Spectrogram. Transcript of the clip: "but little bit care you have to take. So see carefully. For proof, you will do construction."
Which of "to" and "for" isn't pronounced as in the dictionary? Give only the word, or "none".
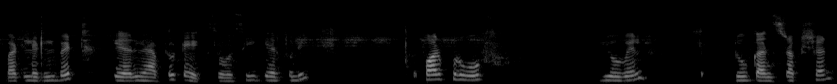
none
